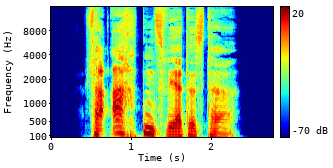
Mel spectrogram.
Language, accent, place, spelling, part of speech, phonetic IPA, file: German, Germany, Berlin, verachtenswertester, adjective, [fɛɐ̯ˈʔaxtn̩sˌveːɐ̯təstɐ], De-verachtenswertester.ogg
- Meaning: inflection of verachtenswert: 1. strong/mixed nominative masculine singular superlative degree 2. strong genitive/dative feminine singular superlative degree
